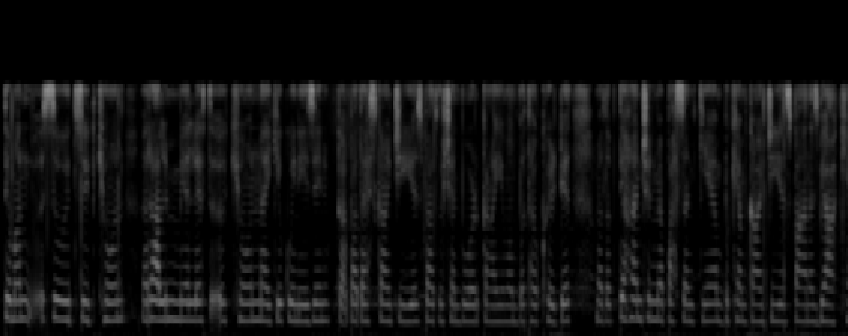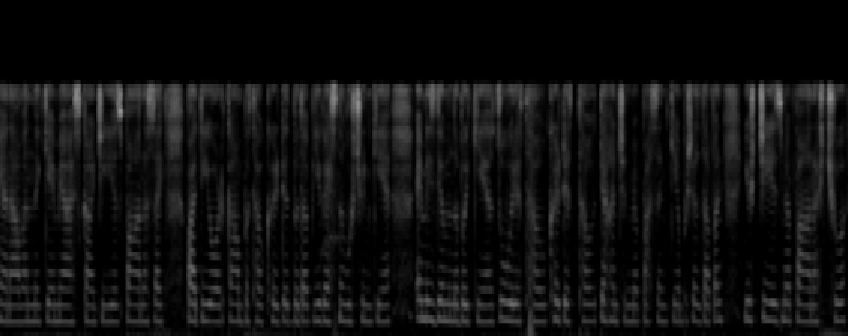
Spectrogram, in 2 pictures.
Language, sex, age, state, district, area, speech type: Kashmiri, female, 45-60, Jammu and Kashmir, Anantnag, rural, spontaneous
